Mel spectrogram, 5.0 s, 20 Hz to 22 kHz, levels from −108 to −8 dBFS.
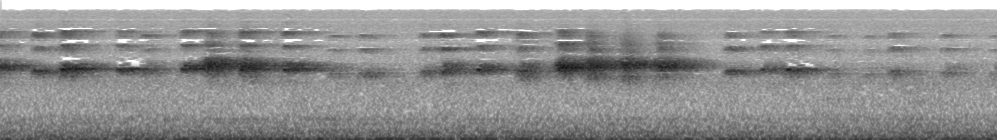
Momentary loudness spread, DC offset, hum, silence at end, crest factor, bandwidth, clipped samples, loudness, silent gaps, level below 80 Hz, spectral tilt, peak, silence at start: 18 LU; under 0.1%; none; 0 s; 18 dB; 16.5 kHz; under 0.1%; -20 LUFS; none; -36 dBFS; -0.5 dB/octave; -6 dBFS; 0 s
